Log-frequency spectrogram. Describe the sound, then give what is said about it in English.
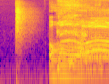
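A single sharp, powerful slap cracks out loud, ringing briefly before a short pause, then a loud sustained voice-like cry follows and holds to the end. “It's such a powerful slap.”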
